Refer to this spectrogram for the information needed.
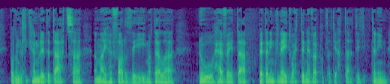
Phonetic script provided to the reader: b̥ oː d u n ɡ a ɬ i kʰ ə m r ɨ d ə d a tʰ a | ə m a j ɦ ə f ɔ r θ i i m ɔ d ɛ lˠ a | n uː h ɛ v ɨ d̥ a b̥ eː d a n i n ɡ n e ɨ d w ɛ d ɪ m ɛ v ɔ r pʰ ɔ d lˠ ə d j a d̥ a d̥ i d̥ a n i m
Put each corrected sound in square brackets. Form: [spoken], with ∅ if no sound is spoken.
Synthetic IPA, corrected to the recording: b̥ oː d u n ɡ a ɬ i kʰ ə m r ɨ d ə d a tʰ a | ə m a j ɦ ə f ɔ r [ð] i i m ɔ d ɛ lˠ a | n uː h ɛ v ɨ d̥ a b̥ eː d a n i n ɡ n e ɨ d w ɛ d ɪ [n] ɛ v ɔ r pʰ ɔ d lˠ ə d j a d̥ a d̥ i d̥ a n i [n]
